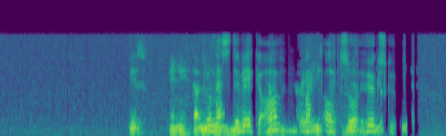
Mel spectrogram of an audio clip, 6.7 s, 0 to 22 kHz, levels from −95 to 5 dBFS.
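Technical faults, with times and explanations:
3.35–4.5 s, 4.84–4.94 s and 5.11–6.24 s, speech suppressed in double talk: the speech sinks or cuts out, likely because an echo canceller mistook overlapping far-end talk for echo. The waveform shows deep gaps of roughly 25 to 40 dB, and the spectrogram shows energy fading to near-blank patches.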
